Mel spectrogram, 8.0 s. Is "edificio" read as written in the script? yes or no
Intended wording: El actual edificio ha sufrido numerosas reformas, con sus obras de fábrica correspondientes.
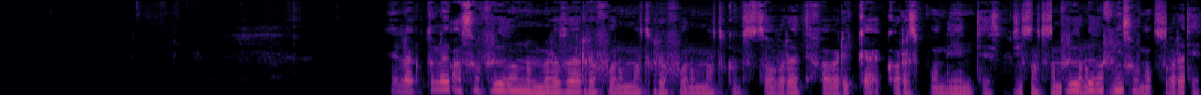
no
